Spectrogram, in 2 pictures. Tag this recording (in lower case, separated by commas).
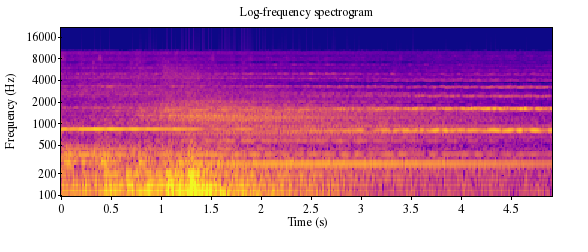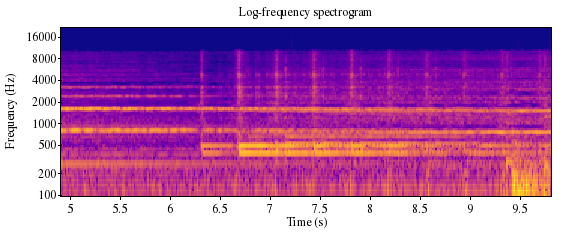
echo, music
